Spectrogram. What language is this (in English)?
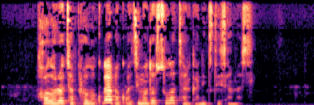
Georgian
